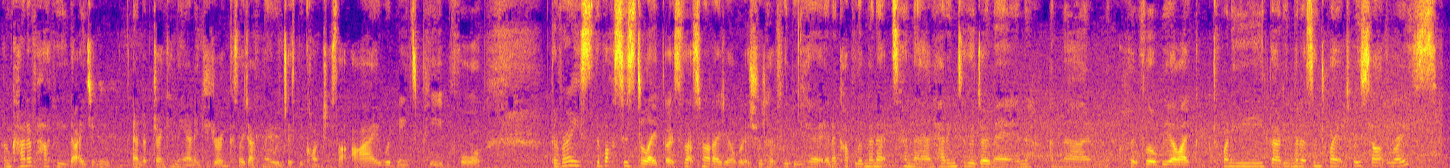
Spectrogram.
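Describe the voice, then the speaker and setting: A woman's voice: fairly low pitch, rapid-fire, noisy background. A young adult woman chatting casually to her viewers as a vlogger. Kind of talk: casual chat to camera.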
